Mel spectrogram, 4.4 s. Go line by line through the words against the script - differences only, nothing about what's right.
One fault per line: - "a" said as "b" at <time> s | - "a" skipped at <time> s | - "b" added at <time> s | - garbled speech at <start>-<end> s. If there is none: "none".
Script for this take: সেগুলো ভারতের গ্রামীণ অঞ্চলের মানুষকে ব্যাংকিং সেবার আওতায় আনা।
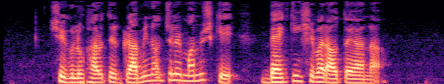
none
